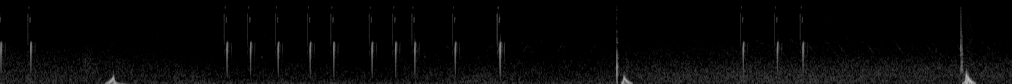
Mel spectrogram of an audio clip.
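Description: A deep soft thud sounds now and then.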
